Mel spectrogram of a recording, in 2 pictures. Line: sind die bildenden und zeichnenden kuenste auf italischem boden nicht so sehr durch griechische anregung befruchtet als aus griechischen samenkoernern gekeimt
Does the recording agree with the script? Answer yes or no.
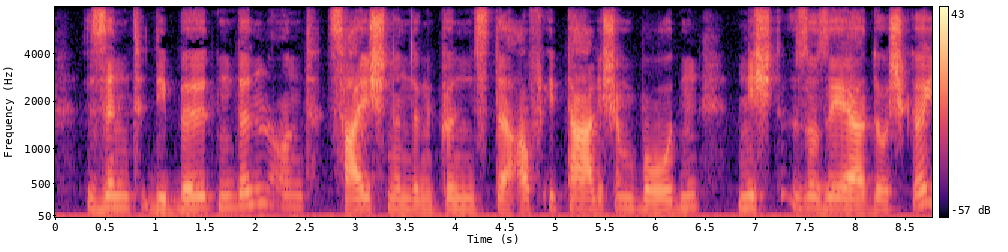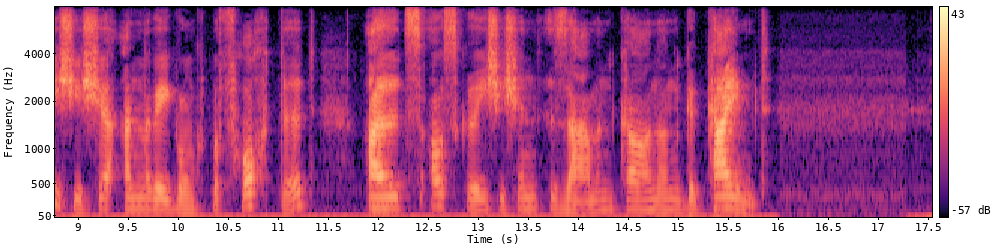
yes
